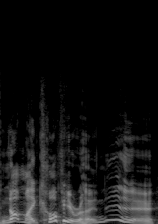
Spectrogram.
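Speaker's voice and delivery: high put-on wail ending in a groan; mock outrage. Republicans suddenly hurt themselves, mock-outraged whine. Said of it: "suddenly they're like".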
